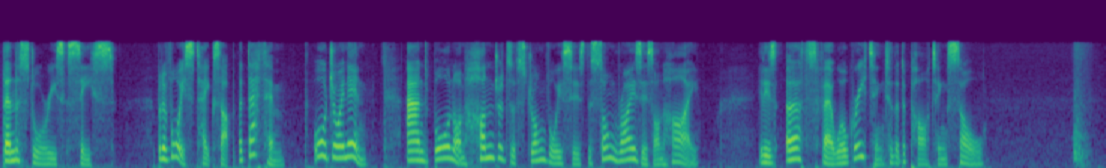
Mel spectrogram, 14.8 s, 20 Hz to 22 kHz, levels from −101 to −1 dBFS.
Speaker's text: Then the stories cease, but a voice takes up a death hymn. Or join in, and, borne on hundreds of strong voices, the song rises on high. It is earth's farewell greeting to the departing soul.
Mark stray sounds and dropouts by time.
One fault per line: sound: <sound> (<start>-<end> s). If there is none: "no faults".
sound: whoosh (14.3-14.6 s)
